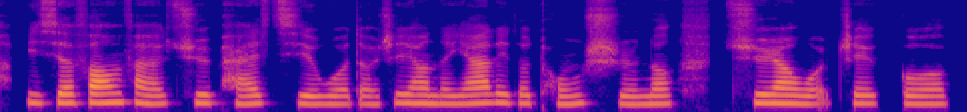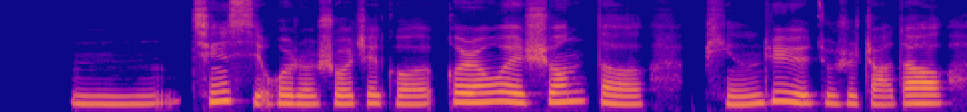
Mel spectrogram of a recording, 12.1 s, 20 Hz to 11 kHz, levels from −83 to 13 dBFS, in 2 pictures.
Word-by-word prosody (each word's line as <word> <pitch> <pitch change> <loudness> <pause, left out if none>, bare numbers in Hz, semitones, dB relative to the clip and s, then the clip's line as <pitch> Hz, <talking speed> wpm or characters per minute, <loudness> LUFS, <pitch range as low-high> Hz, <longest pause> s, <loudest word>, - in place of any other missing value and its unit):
一 220 - -4
些 215 +1 +2
方 220 +1 +5
法 215 -4 0
去 210 +1 -3
排 195 -1 -2
解 205 -1 -3
我 190 0 -2
的 190 0 -6
这 215 +3 -4
样 210 -1 +1
的 200 0 -2
压 205 +2 +3
力 220 0 0
的 205 -1 -3
同 195 -1 -5
时 195 -3 -4
呢， 195 +1 0 0.3
去 215 -1 -1
让 205 -1 +5
我 190 0 -2
这 200 -1 -3
个 190 -1 -1 0.6
嗯， 195 +3 -5
清 245 +1 +2
洗 210 -6 -2
或 205 0 +1
者 195 -1 0
说 200 -1 +1
这 205 +1 -1
个 195 -1 -1
个 235 - +3
人 230 +1 +6
卫 245 -2 +5
生 235 +3 +1
的 195 -3 +1 0.3
频 190 +1 -2
率 240 -2 +2
就 205 -1 -6
是 200 0 -3
找 185 -1 -3
到， 205 +1 +5
205 Hz, 210 characters per minute, -20 LUFS, 195-215 Hz, 0.6 s, 人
